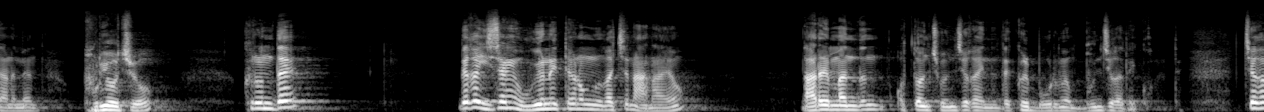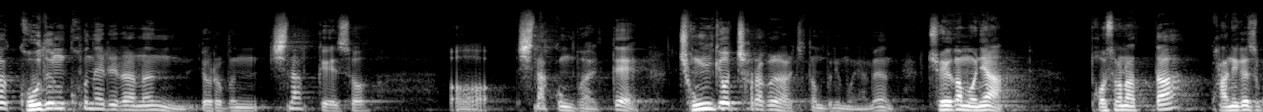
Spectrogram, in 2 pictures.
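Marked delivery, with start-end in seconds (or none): none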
